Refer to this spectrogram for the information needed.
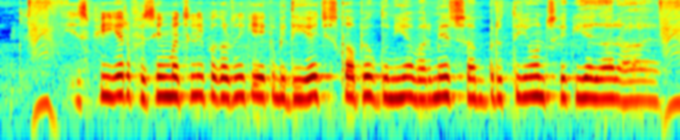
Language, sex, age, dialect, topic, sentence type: Hindi, female, 18-24, Kanauji Braj Bhasha, agriculture, statement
